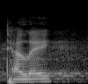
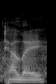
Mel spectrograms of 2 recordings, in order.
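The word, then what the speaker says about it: Telei: Tele. T-E-L-E-I. Tele.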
